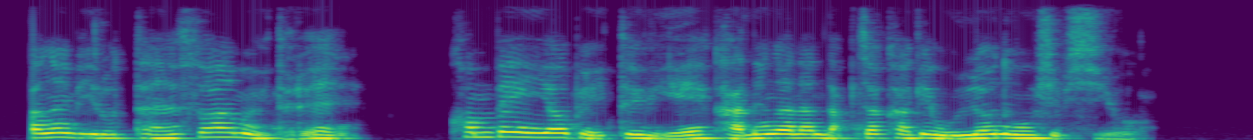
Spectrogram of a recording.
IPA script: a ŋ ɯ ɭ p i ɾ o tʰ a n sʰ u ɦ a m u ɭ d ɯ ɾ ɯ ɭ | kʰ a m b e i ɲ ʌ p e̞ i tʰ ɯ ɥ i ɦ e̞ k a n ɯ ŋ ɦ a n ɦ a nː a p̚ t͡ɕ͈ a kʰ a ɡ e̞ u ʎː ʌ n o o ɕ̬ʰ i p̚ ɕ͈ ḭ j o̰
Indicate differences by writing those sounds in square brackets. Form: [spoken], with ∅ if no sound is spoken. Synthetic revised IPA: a ŋ ɯ ɭ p i ɾ o tʰ a n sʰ u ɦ a m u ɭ d ɯ ɾ ɯ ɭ | kʰ [ʌ] m b e i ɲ ʌ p e̞ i tʰ ɯ ɥ i ɦ e̞ k a n ɯ ŋ ɦ a n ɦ a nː a p̚ t͡ɕ͈ a kʰ a ɡ e̞ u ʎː ʌ n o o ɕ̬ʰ i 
